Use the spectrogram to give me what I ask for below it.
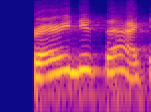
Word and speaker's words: Prairie du Sac: Prairie du Sac? – Prairie du Sac, yeah.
